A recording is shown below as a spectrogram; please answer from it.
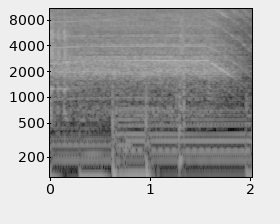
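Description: Electric hand mixer beating whipping cream in a bowl: a high motor whine that holds steady, then winds down and stops near the end.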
